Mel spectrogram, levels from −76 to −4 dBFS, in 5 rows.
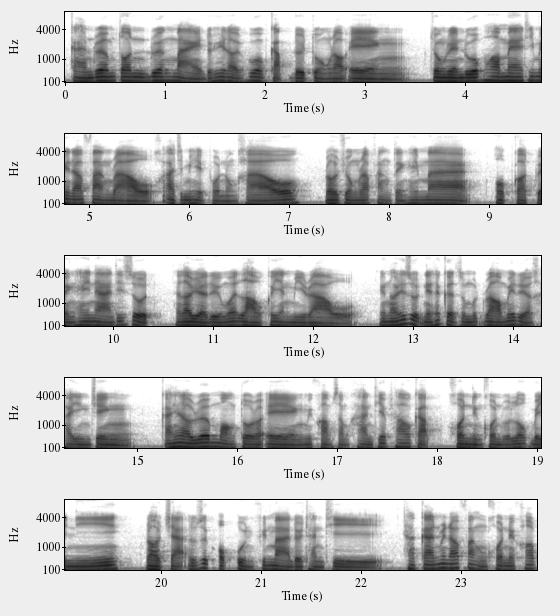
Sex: male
